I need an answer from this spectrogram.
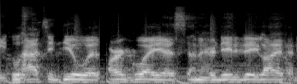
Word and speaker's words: Arguelles: It's Argues.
